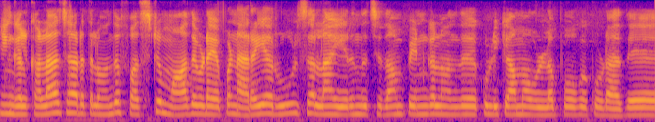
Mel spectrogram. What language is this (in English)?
Tamil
